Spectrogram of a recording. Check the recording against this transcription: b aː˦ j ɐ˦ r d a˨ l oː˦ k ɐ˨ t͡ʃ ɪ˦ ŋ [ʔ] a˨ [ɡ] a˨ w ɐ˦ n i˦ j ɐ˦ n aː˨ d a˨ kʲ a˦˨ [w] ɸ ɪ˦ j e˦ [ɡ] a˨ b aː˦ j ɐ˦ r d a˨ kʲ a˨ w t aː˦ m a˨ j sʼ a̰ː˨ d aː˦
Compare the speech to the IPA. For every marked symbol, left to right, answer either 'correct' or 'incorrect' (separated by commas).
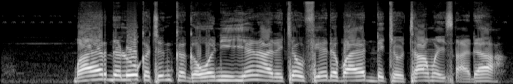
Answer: incorrect, correct, correct, incorrect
